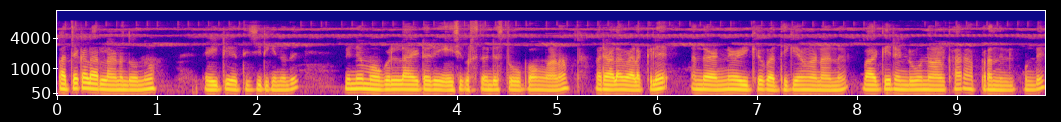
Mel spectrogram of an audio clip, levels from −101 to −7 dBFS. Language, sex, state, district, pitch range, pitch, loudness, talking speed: Malayalam, male, Kerala, Kasaragod, 140-155 Hz, 145 Hz, -15 LUFS, 140 wpm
